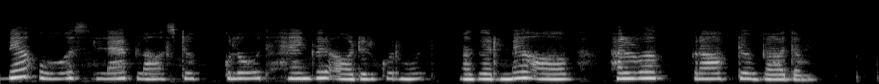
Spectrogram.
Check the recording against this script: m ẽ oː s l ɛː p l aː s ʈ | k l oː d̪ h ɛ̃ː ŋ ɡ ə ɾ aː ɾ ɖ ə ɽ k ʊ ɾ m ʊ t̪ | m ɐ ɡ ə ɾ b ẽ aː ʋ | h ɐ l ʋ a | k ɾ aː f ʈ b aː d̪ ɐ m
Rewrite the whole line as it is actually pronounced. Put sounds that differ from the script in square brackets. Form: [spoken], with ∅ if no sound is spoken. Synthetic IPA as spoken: m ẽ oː s l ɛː p l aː s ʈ | k l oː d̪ h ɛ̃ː ŋ ɡ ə ɾ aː ɾ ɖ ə [ɾ] k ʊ ɾ m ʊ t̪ | m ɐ ɡ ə ɾ [m] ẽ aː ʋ | h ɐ l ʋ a | k ɾ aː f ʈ b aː d̪ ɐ m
